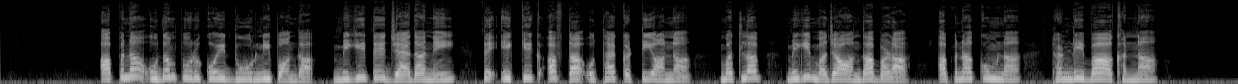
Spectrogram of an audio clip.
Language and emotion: Dogri, neutral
